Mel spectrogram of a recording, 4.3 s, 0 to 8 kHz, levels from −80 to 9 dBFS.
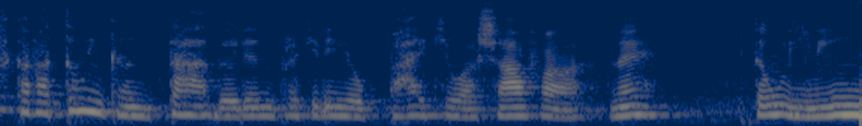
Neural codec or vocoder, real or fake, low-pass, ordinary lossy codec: none; real; none; none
